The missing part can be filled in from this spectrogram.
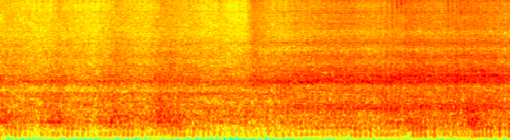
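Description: Small scooter engine catches and settles into a steady, even buzz with a faint rising tone, running normally with no misses.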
